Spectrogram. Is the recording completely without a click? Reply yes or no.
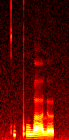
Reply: yes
